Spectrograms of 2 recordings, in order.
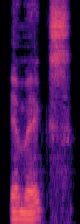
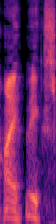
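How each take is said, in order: First: M X as "em-ex", without an opening eye; corrected pronunciation. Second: I M X with a leading "eye", like "eye-mex"; mistaken pronunciation. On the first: Interviewer trying the corrected name, M X as "em-ex". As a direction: say M X starting on "em". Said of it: "I've been saying I M X". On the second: Interviewer admitting his old mistake, I M X as "eye-mex". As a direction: start I M X on a long eye sound. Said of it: "I've been saying". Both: Shown as a demonstration.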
